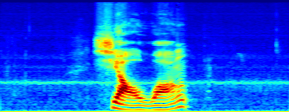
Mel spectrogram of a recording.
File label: "xiaowang", Chinese; 小 王; proper noun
